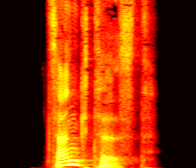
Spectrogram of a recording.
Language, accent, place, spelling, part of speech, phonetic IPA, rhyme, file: German, Germany, Berlin, zanktest, verb, [ˈt͡saŋktəst], -aŋktəst, De-zanktest.ogg
- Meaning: inflection of zanken: 1. second-person singular preterite 2. second-person singular subjunctive II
